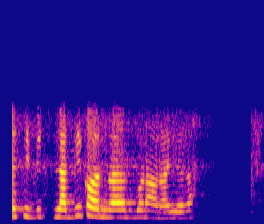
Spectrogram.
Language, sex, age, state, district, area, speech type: Punjabi, female, 18-30, Punjab, Barnala, urban, conversation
